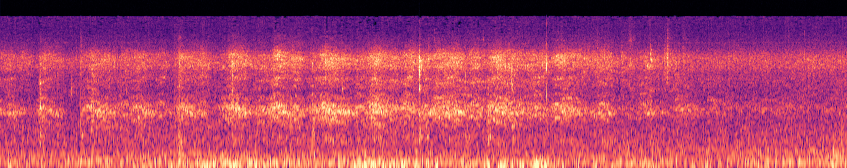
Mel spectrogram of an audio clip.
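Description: Faint bird calls in the background, with a few faint clicks.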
